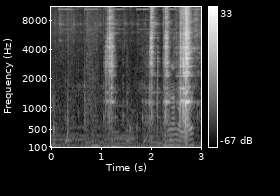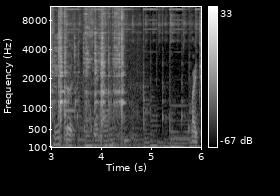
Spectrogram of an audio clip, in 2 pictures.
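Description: Several sharp metallic clinks and clanks over a music backing; the loudest comes a little under three seconds in, and it all drops away about five seconds in.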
